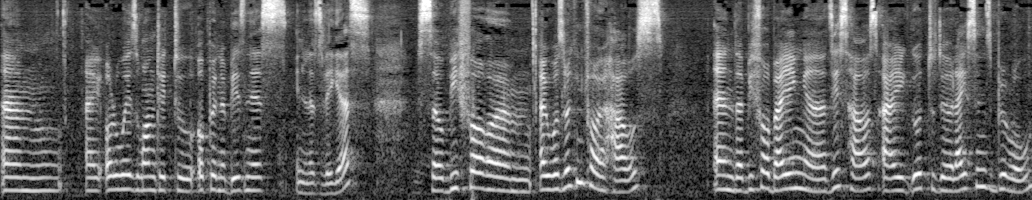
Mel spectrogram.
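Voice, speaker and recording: Audible room echo surrounds a woman with a French accent. She speaks fairly slowly in a fairly high voice with fairly even intonation. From France. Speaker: short-term rental owner applicant. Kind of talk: public hearing testimony. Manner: halting, many fillers.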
